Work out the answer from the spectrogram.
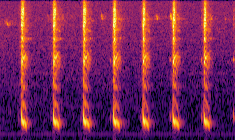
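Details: Watercock at night uttering a rapid, evenly spaced series of eight loud, hollow downward-swooping notes, roughly two per second, with a low hum underneath.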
